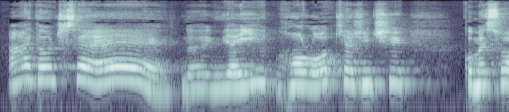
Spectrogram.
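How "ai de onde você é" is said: high, drawn-out curious question; delighted recognition. Retold or imitated. Client recognizing a shared accent asks where she's from, delighted. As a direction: imitate a client eagerly asking, stretching the words. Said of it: "Ela se identificou, ela falou".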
